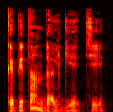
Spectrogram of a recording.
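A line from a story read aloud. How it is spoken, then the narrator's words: Dry interruption. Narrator (Russian): сухо прервал его сэр Дункан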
